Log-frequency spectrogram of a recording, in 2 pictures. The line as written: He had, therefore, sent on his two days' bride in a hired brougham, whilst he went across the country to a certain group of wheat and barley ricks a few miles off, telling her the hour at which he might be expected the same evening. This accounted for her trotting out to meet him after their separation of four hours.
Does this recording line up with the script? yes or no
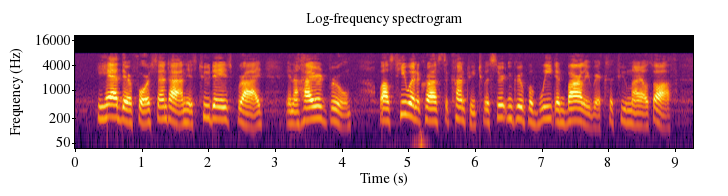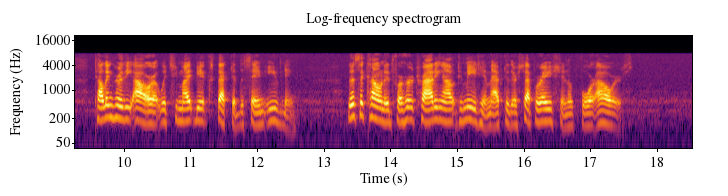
yes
